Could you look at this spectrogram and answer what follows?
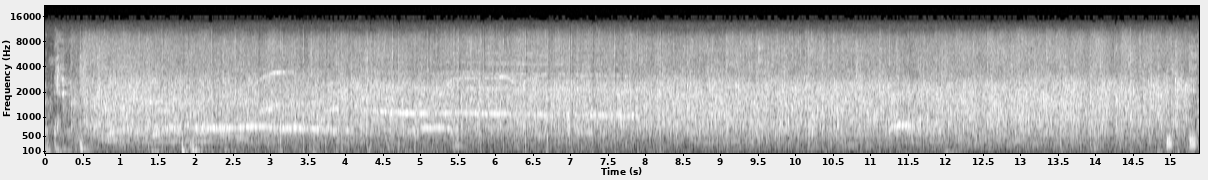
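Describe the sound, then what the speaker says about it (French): Audience at a French TV awards ceremony, the 7 d'Or, applauding in a long, loud, unbroken roar of clapping that holds steady throughout, with faint voices and occasional music mixed beneath. "je vous demande d'applaudir aussi fort que s'ils venaient eux aussi de recevoir le 7 d'or"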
